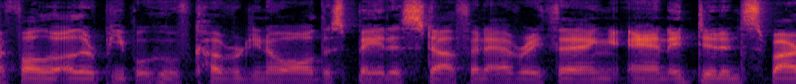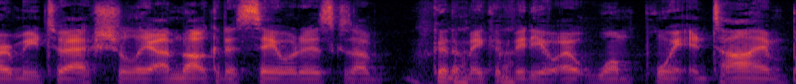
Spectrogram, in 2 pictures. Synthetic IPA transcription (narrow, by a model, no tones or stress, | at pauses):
ɪfɑlˠoʊʔʌðə˞pʰipl̩ˠhuv̥kʰʌvə˞djɨnoʊɔlˠðɨspeɪɾɨstʌfɨ̃nɛvɹiθɪ̃ŋɨ̃nɨt̚d̥ɨɾɨ̃nspaɪɹmiɾɨæk̚t͡ʃul̩ˠiãɪ̃mnət̚ɡ̥ʌnɨseɪwʌɾɨɨz̥kʰʌzãɪ̃mɡ̥ʌñɨmeɪkɨvɪɾioʊət̚wʌ̃npʰɔ̃ɪ̃ntɨ̰̃ntʰãɪ̃mb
